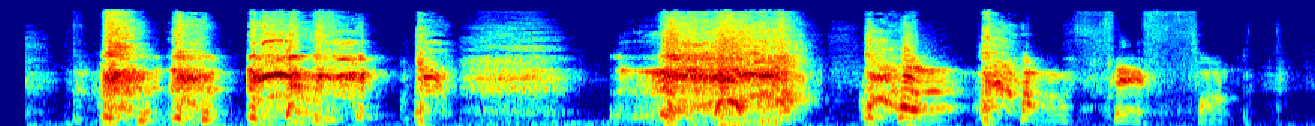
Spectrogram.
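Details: Cough in a Norwegian advertisement about stopping coughing with prescription medicine.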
